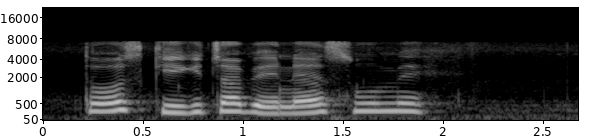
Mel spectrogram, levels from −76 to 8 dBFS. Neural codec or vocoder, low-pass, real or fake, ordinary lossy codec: none; 7.2 kHz; real; none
